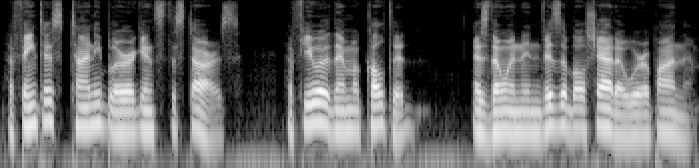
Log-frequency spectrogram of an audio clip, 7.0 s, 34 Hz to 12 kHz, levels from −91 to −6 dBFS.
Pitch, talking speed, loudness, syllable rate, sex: 125 Hz, 170 wpm, -18 LUFS, 5.3 syllables/s, male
